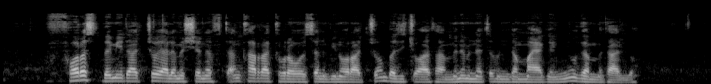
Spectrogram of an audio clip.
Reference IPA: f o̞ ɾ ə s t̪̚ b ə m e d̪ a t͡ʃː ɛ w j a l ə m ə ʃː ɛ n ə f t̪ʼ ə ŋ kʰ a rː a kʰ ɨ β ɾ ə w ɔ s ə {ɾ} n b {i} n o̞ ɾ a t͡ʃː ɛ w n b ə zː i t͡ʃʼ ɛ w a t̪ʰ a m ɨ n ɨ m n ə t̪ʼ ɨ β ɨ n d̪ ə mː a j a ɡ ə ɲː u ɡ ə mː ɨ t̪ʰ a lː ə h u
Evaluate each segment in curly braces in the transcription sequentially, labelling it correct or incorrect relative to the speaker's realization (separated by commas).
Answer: incorrect, correct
